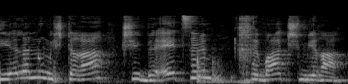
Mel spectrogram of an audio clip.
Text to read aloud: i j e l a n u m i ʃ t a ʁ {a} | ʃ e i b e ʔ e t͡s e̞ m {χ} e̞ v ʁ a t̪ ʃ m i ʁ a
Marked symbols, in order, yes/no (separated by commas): yes, yes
